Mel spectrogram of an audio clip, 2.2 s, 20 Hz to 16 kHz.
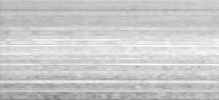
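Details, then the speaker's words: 3018 CNC upgraded brush-style spindle motor at 100% PWM: loud steady high-pitched whine and thin hiss, motors and bearings pushed to the limit, owner suspects noise brings bit run-out; whine at full speed. "so if I go to 100% I mean this thing really hauls ass you notice after the w got that little bit of that whne sound kind like you get from a shot back or something just pushing the motors and the bearings to the Limit"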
